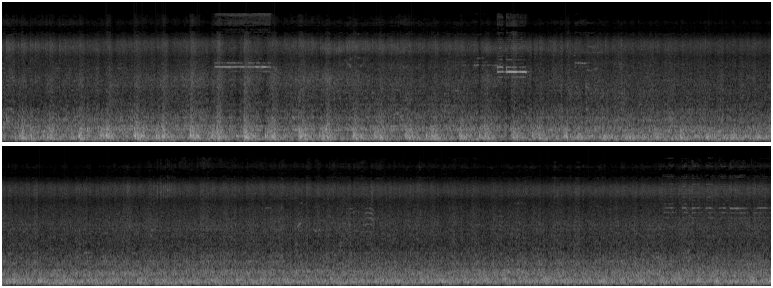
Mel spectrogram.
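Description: Street procession din: a low, dense rumble with crowd voices, and rapid loud beats, like drumming, through the first ten seconds or so, settling into a steadier roar.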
